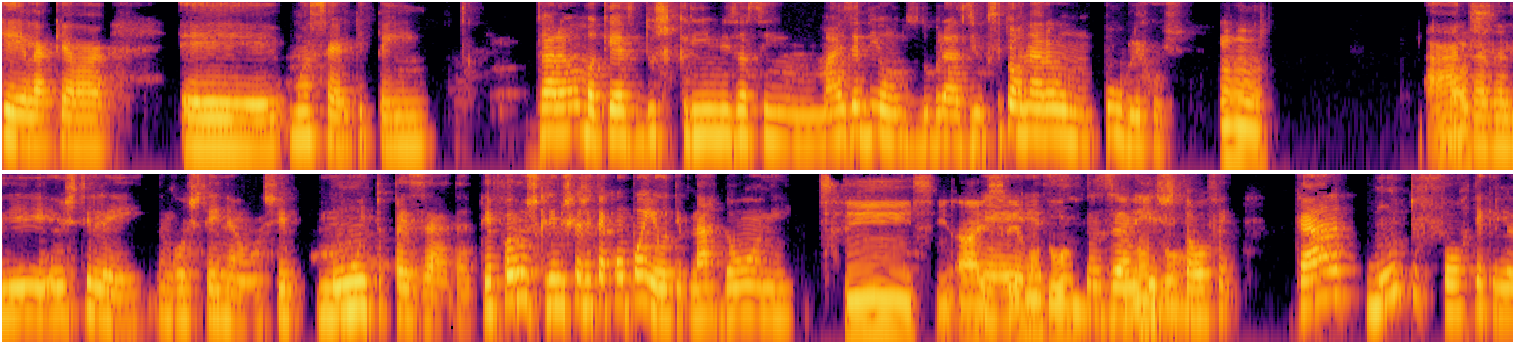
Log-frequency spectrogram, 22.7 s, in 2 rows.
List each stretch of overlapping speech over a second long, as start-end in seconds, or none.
18.7-20.4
